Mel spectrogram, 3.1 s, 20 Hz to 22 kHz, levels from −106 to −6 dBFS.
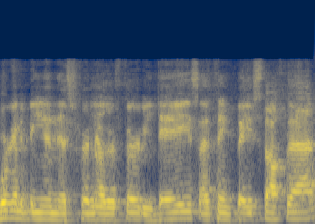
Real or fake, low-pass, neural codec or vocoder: fake; 7.2 kHz; codec, 44.1 kHz, 2.6 kbps, SNAC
